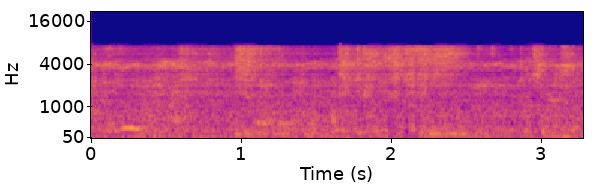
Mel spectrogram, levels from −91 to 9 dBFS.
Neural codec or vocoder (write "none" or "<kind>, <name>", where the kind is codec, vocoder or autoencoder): codec, DAC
